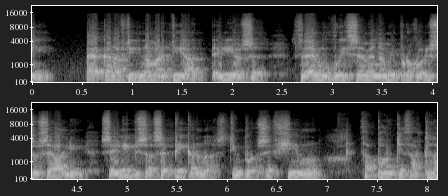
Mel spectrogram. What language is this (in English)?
Greek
